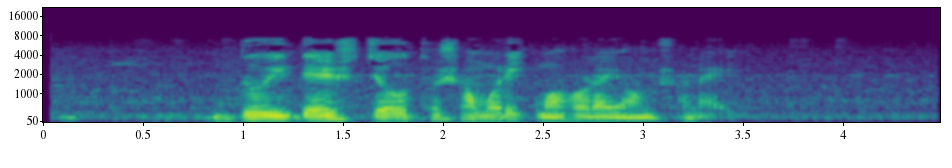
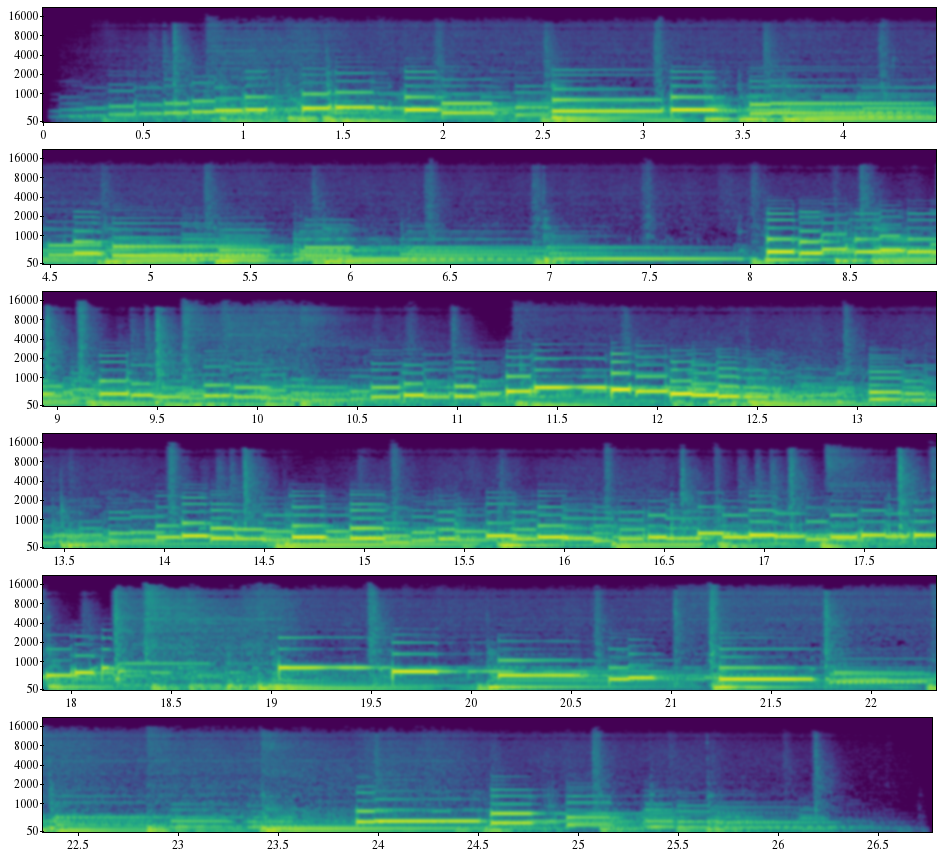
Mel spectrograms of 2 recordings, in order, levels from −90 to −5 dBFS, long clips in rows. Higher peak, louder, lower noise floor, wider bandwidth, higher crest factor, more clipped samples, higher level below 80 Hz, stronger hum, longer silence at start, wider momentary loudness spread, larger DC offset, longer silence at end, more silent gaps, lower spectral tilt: about the same, -2 dBFS vs -2 dBFS; about the same, -18 LUFS vs -17 LUFS; first, -49 dBFS vs -45 dBFS; second, 7.6 kHz vs 15.5 kHz; about the same, 18 dB vs 14 dB; neither; second, -52 dBFS vs -30 dBFS; neither; about the same, 0.1 s vs 0.15 s; first, 17 LU vs 12 LU; neither; first, 1.1 s vs 0.5 s; neither; about the same, -7 dB/octave vs -8 dB/octave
